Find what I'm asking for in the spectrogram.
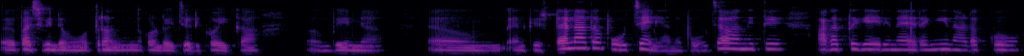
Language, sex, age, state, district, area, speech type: Malayalam, female, 30-45, Kerala, Kannur, rural, spontaneous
